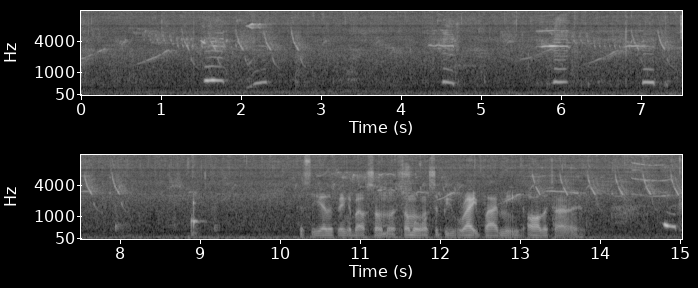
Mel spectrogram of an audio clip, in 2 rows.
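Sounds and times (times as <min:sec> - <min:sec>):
dog whining: 0:01.5 - 0:02.4, 0:04.4 - 0:04.8, 0:05.7 - 0:06.2, 0:06.9 - 0:08.1, 0:14.3 - 0:15.0.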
